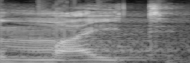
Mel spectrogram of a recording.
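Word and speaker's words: might: पढ़ेंगे तो इसे पढ़ेंगे माइट यानी अगर आपको कहीं पर आईजीएसटी दिखता है आईजीएसटी कोई शब्द है उसमें आईजीएसटी रहे तो उसे आइट पढ़ेंगे जैसे एम आई जीएसटी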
